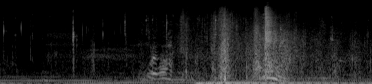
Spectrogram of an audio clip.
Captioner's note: grunting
